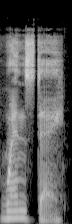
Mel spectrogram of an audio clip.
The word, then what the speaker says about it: Wednesday: And yes, Wednesday, every time, in every English-speaking country. So, why does the word look like it has three syllables if nobody says the middle one?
